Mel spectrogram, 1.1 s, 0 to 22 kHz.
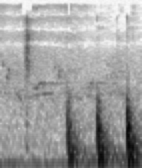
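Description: Three knocks on an aftermarket carbon fiber part on a Tesla Model 3 Performance give short, dull, hollow taps that die away quickly. The part sounds like plastic rather than hard and metallic, since it is mainly cosmetic for looks and weight saving, unlike the structural carbon on a McLaren.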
